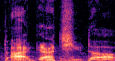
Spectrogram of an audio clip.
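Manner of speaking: half-whispered, hushed, breathy put-on impersonation. Retelling what a player said: Ram impersonation. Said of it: "Is that your Ram impersonation?".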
